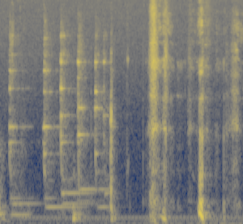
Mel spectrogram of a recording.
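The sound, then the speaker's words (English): A phone rings with a short electronic melody of bright, steady tones, followed by a few sharp, muffled knocks and clatters. “Stupid phones.”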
